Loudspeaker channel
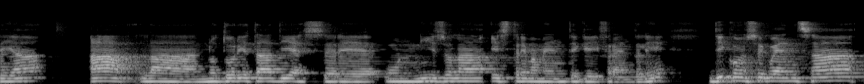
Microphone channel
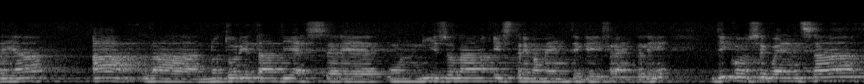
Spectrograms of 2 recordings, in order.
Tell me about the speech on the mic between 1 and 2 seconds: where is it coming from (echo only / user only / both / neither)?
echo only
